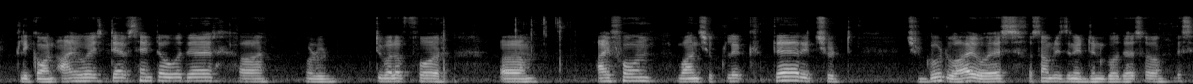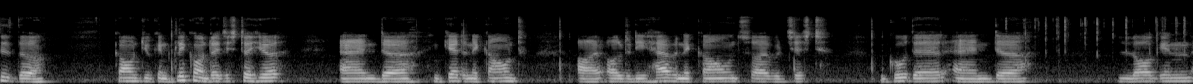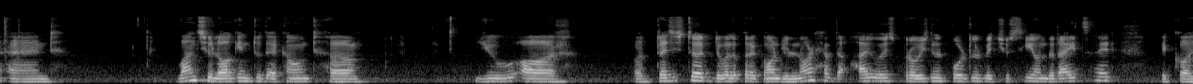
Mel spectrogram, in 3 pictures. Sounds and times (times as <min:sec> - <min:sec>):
Speech: 0:00.2 - 0:12.5, 0:13.1 - 0:22.4, 0:23.1 - 0:24.6, 0:25.6 - 0:27.6, 0:28.4 - 0:35.7.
